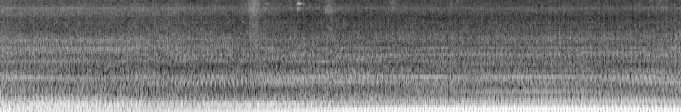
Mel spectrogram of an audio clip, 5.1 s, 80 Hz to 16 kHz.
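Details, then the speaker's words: Transformer feeding a Fortus 400mc 3D printer, just powered on at the circuit breaker, ear placed against it: steady, even low electrical hum, no buzzing or rattling, possibly slight vibration; normal transformer hum. "okay so let me put my ear on it here and see if I can hear it yep okay so the Transformer is humming and that's okay that's good"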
